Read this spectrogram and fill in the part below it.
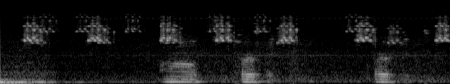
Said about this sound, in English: That's crickets because we all know you're right. Let's see. Where are the crickets?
